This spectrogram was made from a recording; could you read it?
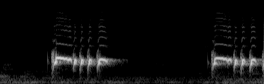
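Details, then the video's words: Two rapid rolling coo phrases from a local wild zebra dove, each starting with a bright note then stuttering into five quick even pulses, separated by a short silence; a lure recording meant to trigger other doves to sing. "masternya perkutut lokal alam pemancing bunyi"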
